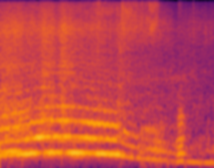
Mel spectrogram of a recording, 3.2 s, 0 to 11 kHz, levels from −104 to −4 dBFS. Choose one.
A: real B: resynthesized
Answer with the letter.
A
